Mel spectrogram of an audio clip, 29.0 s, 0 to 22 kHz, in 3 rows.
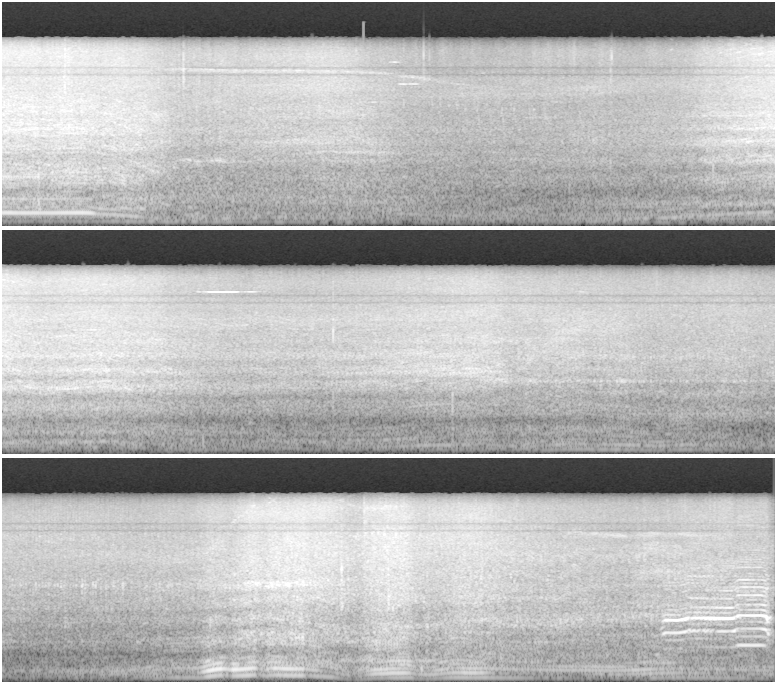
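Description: Off-road 4x4 engines running as the vehicles crawl and climb through mud, the revs surging louder several times, most strongly right at the start and again about three quarters of the way through.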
